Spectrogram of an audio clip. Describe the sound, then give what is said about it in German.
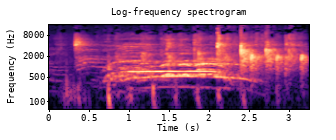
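A small studio audience at Marienstraße 11 makes noise on cue: a handful of sparse, uneven claps mixed with sustained cheering and whooping voices, fairly loud for about three seconds. “Ja, der Applaus ist noch akademisch.”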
